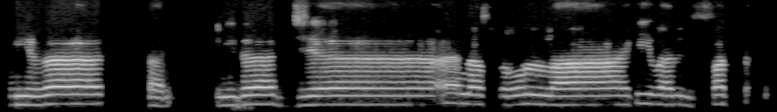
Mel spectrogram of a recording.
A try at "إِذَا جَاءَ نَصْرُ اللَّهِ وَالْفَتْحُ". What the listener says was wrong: நஸ்ருல்லாஹி என்கிறத குறைங்க. சரியா? இதங்கிறதையும் கொஞ்சம் குறைக்கலாம். ஜீம அதே அமைப்புக்கு நீட்டினீங்க என்றால் இந்த ரெண்டு இடத்துலையும் குறைபட்டுறது பாருங்க. ரெண்டு இடத்துலையும் லைட் குறைபட்டுறது. உங்களுக்கு கடைசி வரைக்கும் அதே டோனை ஃபாலோ பண்றதுக்கு ஈஸி ஆயிக்கும். إذا جاء نصر الله والفتح. الله போதும். இத போதும்.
